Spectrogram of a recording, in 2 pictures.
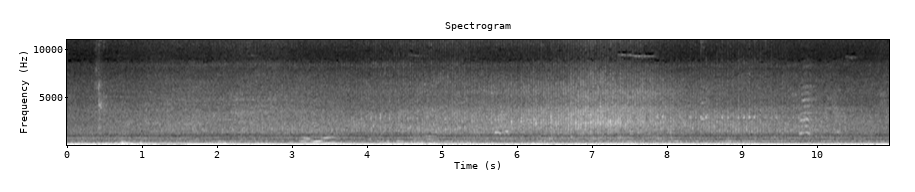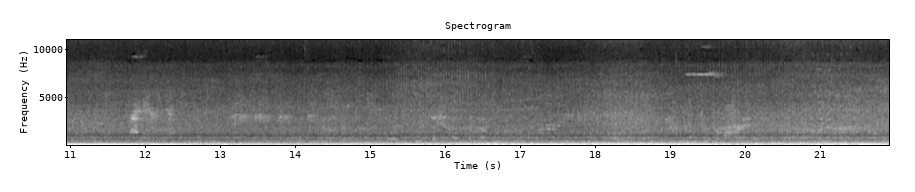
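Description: A crowd of men and women chatters along the roadside.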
